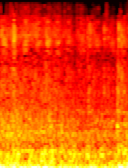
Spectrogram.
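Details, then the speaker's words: Honda Genio scooter that starts hard and stalls, smokes heavily when revved: coarse, uneven low thumping and clatter on throttle blips; worn piston and cylinder suspected, camshaft or rocker arm wear also considered. "nah kedengaran teman-teman Ca dilangsamin suaranya kasar teman-teman terelacak"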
